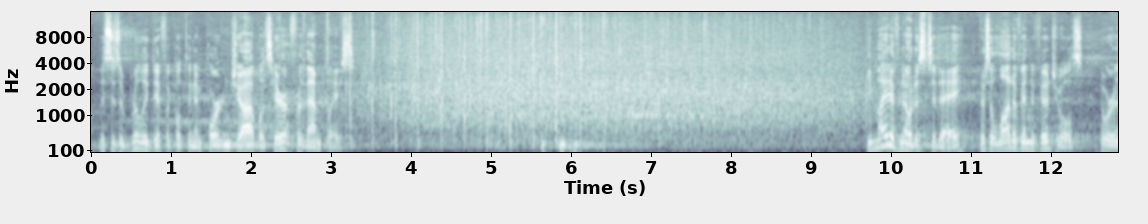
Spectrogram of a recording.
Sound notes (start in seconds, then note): 4.1 crowd applauding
